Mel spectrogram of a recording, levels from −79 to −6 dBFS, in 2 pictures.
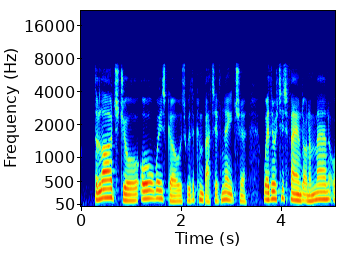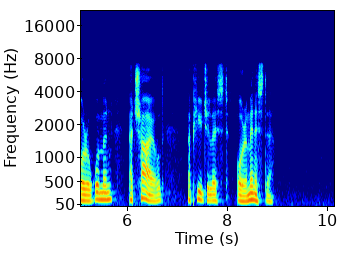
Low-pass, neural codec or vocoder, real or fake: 7.2 kHz; none; real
